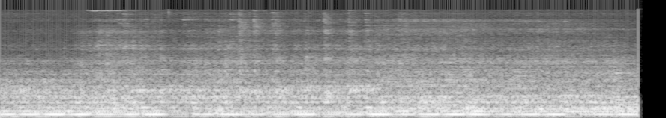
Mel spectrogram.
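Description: Documentary background music heard through a television speaker: a low drone note held steady, with faint higher tones above it.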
